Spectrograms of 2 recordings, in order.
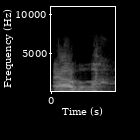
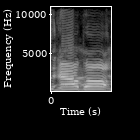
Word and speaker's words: ABBA: how you pronounce it I thought it was Abba it's ABA ABA it kind of varies cuz like the Swedish pronounce it a little differently but still like I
